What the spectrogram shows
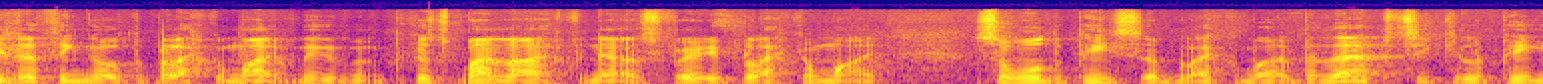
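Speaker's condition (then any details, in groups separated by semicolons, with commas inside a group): Motor neurone disease; diagnosed weeks ago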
